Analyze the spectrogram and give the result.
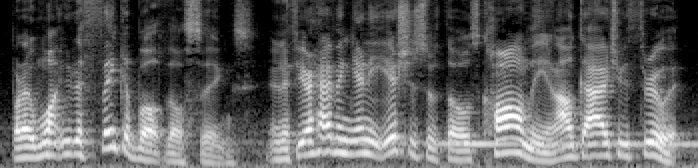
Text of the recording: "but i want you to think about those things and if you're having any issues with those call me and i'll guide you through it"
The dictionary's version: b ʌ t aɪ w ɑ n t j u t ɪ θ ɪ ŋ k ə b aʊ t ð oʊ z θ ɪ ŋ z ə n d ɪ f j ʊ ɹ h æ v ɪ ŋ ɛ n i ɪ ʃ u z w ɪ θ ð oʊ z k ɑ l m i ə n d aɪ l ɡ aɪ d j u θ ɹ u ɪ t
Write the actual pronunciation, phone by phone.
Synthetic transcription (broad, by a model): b ʌ t aɪ w ɑ n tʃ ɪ t ɪ θ ɪ ŋ k ə b aʊ t ð oʊ z θ ɪ ŋ z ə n ɪ f j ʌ ɹ h æ v ɪ ŋ ɛ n i ɪ ʃ u z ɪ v ð oʊ z k ɑ l m i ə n aɪ l ɡ aɪ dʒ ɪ θ ɹ u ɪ t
